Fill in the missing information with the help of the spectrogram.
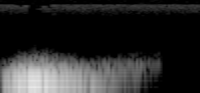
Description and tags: Blip pop button with mid freq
